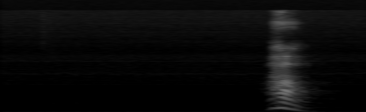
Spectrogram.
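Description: Near silence: room tone with a faint steady hum, broken near the end by a man's short exclamation, "oh wow".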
